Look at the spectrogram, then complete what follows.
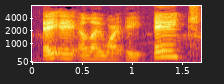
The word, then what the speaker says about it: Aaliyah: AALIYAH, like the singer, but it's pronounced Aaliyah.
